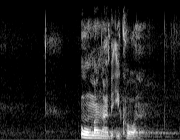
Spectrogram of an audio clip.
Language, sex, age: Swati, male, 25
